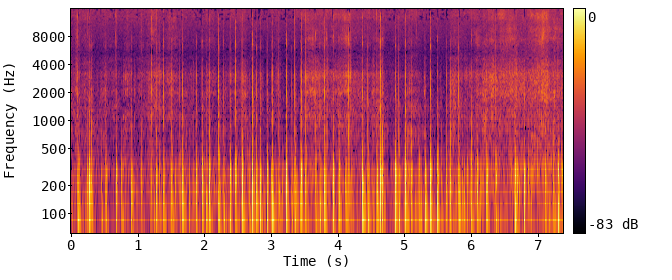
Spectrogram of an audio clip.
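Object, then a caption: Plastic bubble wrap envelope. Long painted fingernails of both hands tap rapidly on the air-filled bubbles of a flat blue plastic bubble wrap envelope. A dense, uneven stream of short, soft, dull clicking taps is heard, mostly low in tone with brief crackly edges. Each tap dies away instantly, with no ring.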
